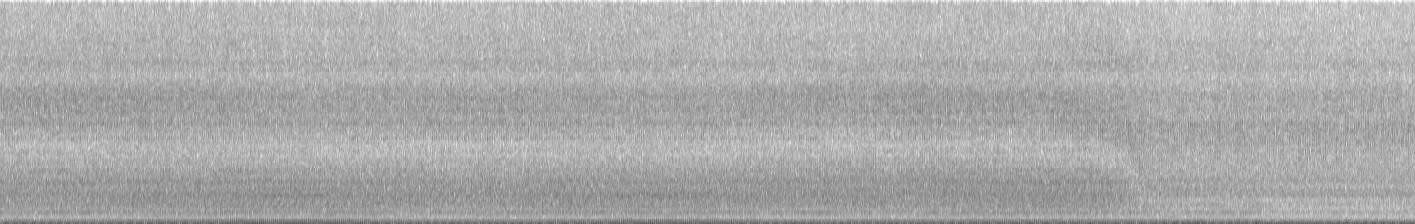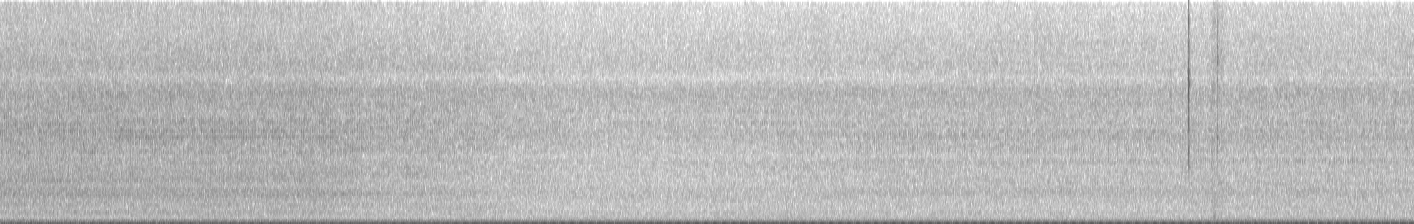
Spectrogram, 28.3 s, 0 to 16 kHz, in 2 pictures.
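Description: Car engine idling steadily at about 1,300 rpm soon after a start, heard from inside the cabin, with a note the owner feels sounds somehow heavy. A high hiss fades out about eleven seconds in, and the low rumble grows slightly louder later on.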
